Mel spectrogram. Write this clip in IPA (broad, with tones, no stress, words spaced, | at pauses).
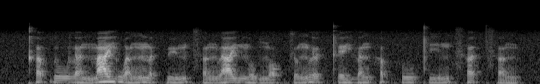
kʰɐ˧p̚luː˨lɐ˨˩nmaː˥j wɐ˨˥ŋn̪ɐ˨˥t̚pyː˨˥m t͡sʰɐ˨ŋlaː˥jn̪o˨wn̪ɔː˨k̚ sʊ˨˥ŋlɵ˧t̚ t̪ʰe˧jlɐ˧ŋhɐ˥p̚ huː˧t̪ʰiː˨˥mt͡sʰɐ˥t̚t͡sʰɐ˨˩ŋ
